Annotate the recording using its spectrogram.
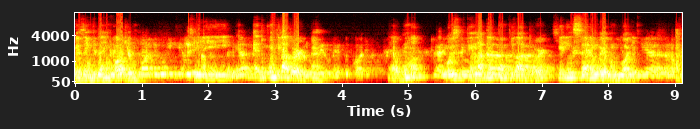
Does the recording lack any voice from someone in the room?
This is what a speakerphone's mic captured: No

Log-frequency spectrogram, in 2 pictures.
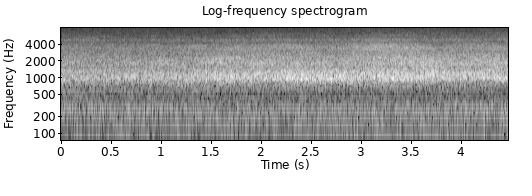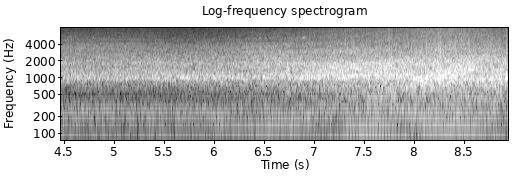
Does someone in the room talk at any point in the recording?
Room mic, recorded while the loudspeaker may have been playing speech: No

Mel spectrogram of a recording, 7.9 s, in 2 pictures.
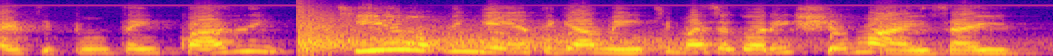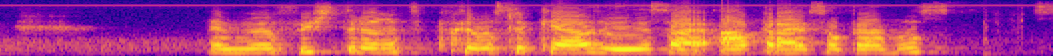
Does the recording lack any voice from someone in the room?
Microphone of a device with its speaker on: Yes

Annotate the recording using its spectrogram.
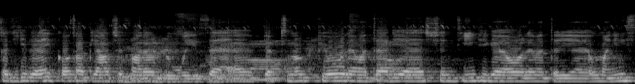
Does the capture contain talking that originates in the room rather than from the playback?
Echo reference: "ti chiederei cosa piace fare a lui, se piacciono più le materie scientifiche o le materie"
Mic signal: Yes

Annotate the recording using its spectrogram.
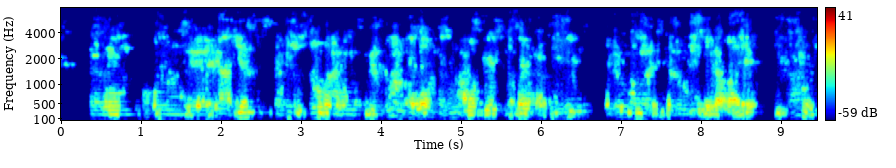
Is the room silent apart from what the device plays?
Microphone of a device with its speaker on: Yes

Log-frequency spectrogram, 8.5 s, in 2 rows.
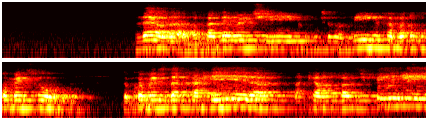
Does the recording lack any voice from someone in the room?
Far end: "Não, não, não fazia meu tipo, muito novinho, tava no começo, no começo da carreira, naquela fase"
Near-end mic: Yes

